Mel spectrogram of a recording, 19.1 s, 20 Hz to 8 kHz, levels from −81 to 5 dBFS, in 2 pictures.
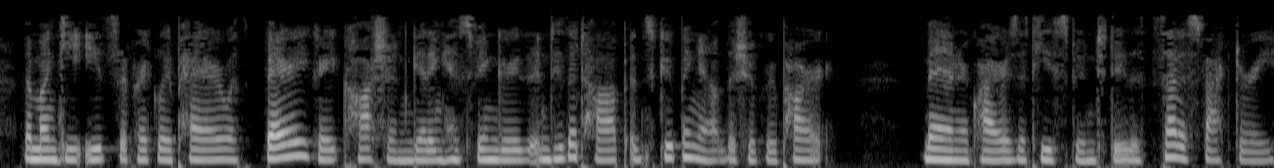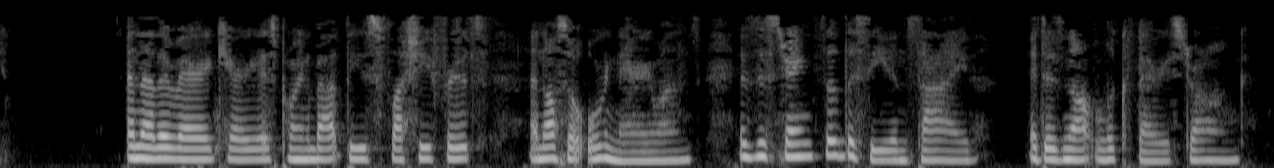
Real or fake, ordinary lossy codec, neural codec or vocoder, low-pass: real; MP3, 24 kbps; none; 7.2 kHz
